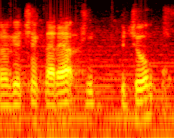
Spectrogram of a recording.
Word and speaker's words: Björk: You wanna go check that out, Bjork? How do you pronounce it? Bjork. Bjork. I mean, technically it's Björk, Bjork.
